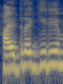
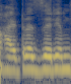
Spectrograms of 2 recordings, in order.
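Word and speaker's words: Hydrargyrum: जैसे हाइड्रगेरियम किसको बोलते हैं? हाइड्रगेरियम या हाइड्राजेरियम जैसे भी आप इसको प्रोनाउंस करो।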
